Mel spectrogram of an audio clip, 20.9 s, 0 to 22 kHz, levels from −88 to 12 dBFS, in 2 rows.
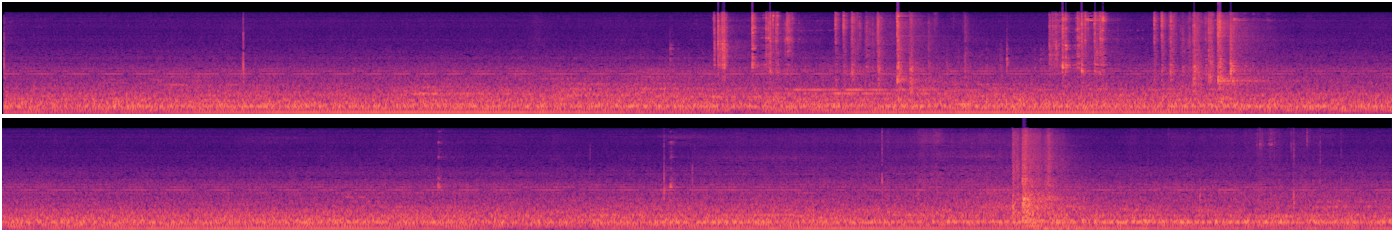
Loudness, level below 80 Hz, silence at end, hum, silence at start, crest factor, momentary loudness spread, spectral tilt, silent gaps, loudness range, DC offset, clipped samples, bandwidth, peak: -18 LUFS; -30 dBFS; 0 s; 50 Hz at -30 dBFS; 0 s; 18 dB; 8 LU; -4 dB/octave; none; 6 LU; under 0.1%; under 0.1%; 16 kHz; 0 dBFS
